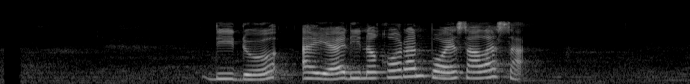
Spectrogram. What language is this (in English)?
Sundanese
